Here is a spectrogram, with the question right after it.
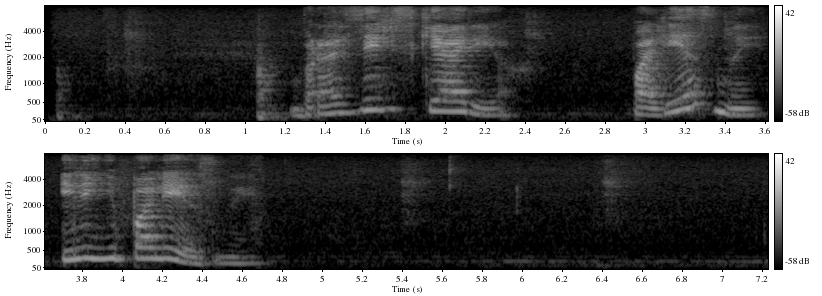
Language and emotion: Russian, positive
